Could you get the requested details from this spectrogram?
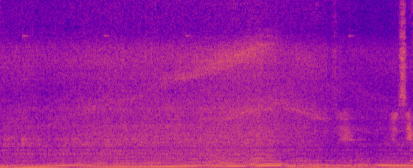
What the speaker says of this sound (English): Let's see if it revs up.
